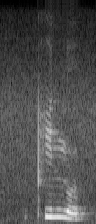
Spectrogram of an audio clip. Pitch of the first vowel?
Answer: high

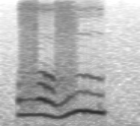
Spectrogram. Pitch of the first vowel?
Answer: low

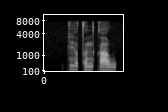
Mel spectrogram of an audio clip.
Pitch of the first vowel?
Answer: low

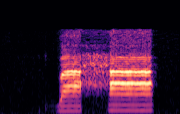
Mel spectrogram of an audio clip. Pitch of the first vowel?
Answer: low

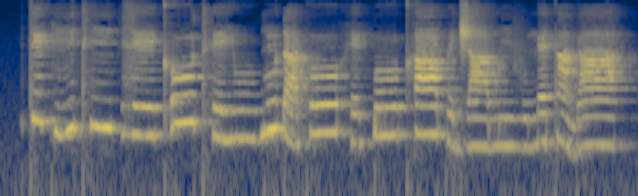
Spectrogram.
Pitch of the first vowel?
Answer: high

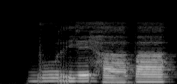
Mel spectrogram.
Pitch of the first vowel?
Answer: high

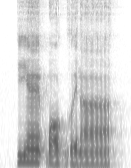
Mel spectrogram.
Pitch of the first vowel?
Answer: high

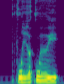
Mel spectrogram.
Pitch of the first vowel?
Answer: low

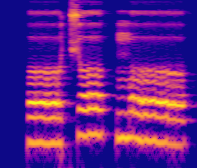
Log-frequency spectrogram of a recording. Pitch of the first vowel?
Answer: low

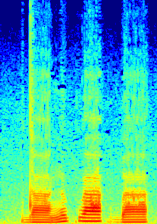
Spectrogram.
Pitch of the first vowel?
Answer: low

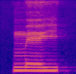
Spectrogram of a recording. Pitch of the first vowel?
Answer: high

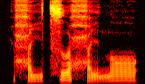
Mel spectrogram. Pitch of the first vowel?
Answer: low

